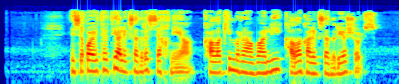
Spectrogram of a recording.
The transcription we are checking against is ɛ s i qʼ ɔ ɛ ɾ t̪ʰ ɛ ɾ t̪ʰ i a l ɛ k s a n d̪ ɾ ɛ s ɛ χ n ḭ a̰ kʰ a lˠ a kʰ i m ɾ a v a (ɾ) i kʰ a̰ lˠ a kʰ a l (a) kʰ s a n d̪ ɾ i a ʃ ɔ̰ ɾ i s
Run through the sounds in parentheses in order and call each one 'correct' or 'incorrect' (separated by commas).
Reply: incorrect, incorrect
